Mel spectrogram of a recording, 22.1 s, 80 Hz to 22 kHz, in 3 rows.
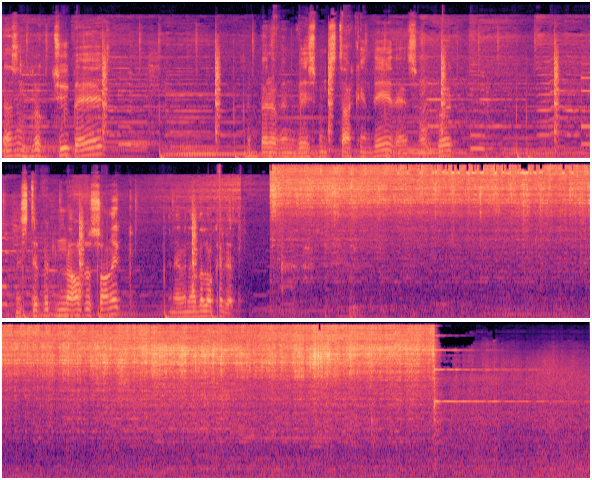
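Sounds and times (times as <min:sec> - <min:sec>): ultrasonic cleaner humming: 0:10.7 - 0:20.9
steady high tone: 0:19.8 - 0:22.0.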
